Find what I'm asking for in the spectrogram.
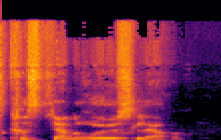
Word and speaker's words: Christian Roesler: Yes, my name is Christian Roesler.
